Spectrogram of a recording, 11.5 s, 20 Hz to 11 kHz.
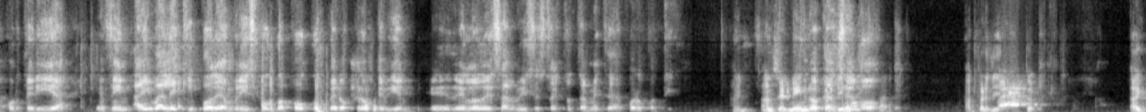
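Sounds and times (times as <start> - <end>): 
speech: 0.1 - 10.6, 11.3 - 11.4
small dog barking: 10.0 - 10.5.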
